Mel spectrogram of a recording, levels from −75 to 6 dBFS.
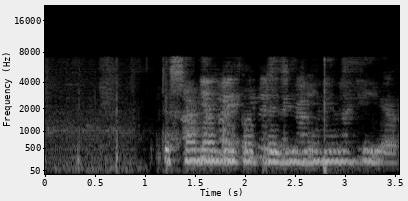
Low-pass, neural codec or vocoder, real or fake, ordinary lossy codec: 7.2 kHz; vocoder, 24 kHz, 100 mel bands, Vocos; fake; Opus, 64 kbps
